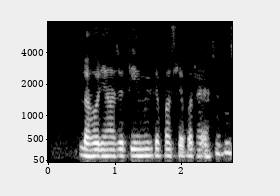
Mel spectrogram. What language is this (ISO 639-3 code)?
urd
